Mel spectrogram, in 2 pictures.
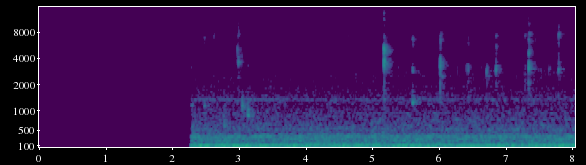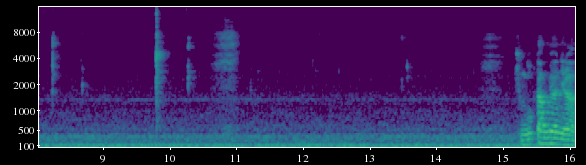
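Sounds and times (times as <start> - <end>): steady low hum: 2.3 - 16.0
chewing smacks and clicks: 5.1 - 8.9, 9.8 - 10.4, 11.2 - 12.6, 13.4 - 14.4.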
